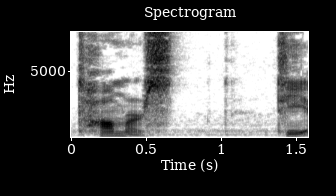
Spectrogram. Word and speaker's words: Thomas: 比如说，我们有一个人名，嗯，是 Thomas，t h o m a s，Thomas，托马斯，这里面的那 h 呢就是不发音的。还有一个类似的名字是 Thompson，t Thompson 啊，那这里它是拼写是 T H O M P S O N，不是 Thompson，而是 Thompson 啊。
